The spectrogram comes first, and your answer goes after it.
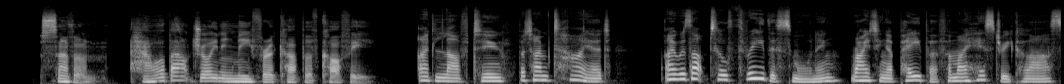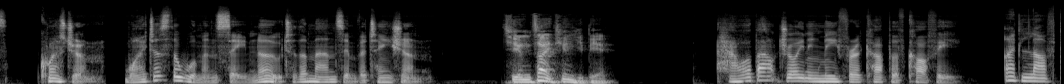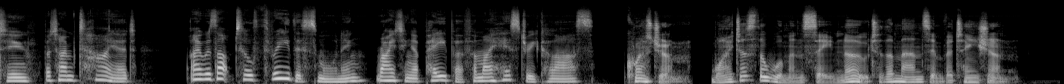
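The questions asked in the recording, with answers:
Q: Why does the woman say no to the man's invitation?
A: She is tired because she stayed up till 3 writing a paper.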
